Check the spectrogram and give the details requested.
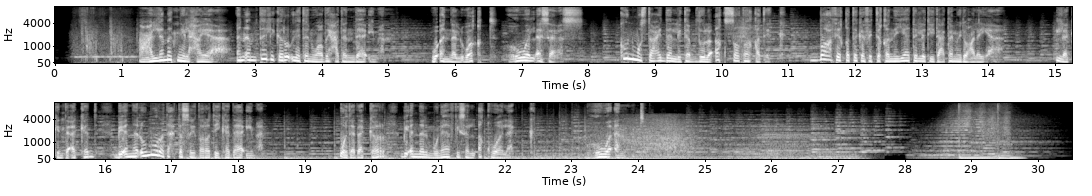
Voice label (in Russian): Мужской арабский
